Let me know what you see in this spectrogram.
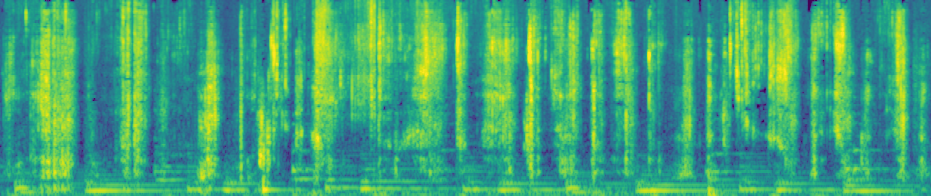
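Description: Crispy fried chicken being bitten and chewed, a rapid run of crisp crunches, over a low background music bassline.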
